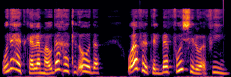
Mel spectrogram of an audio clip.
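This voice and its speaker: Egyptian woman narrating a cartoon story, fast and lively, high voice.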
